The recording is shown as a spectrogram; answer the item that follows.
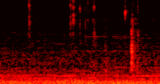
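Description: A few faint, scattered clicks of a computer mouse and keyboard as squares are marked and an arrow is drawn on an on-screen chessboard, over a low steady room hum.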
